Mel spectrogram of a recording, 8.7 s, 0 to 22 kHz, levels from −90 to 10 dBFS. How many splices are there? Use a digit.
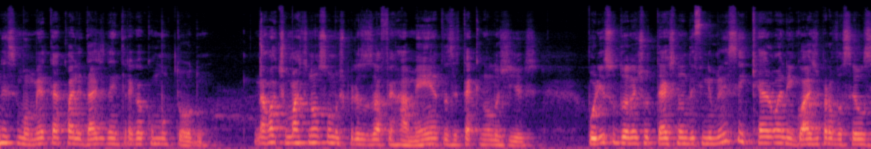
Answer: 0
